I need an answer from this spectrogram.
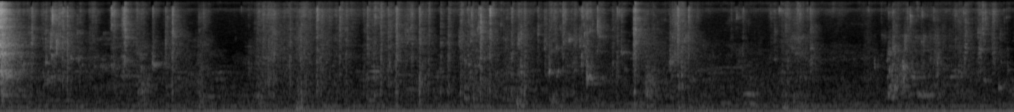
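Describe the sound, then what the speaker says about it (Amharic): Cauliflower boils in salted water with cumin, giving faint, steady bubbling with quick ticking pops over a low hum and no talking. "ትንሽ እንደዚህ መፍላት አለበት።"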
